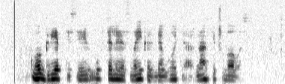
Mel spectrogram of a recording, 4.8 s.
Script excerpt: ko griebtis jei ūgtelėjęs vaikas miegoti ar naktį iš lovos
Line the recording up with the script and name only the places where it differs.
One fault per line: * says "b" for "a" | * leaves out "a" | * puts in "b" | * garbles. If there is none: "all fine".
all fine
